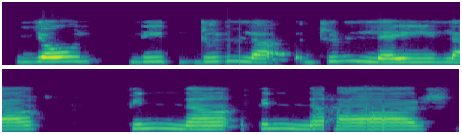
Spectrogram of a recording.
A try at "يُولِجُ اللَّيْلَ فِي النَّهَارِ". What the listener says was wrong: Okay, good try. It's yulijul, not yo. So you can see dhamma.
